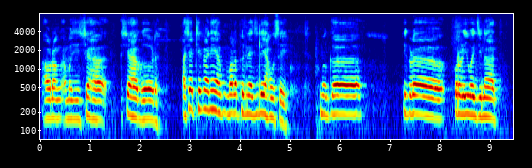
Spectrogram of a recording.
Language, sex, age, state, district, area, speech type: Marathi, male, 60+, Maharashtra, Osmanabad, rural, spontaneous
